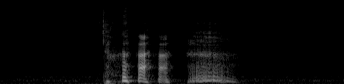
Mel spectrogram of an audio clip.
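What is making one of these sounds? A young man exclaims briefly into a close microphone.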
